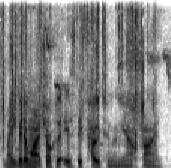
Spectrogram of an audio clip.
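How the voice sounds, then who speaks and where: A man's voice: deep voice, lively intonation, fast, a little hiss or hum. A man co-hosting a casual chat podcast, earnest, stumbling over first words. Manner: earnest, repeats words when starting. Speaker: podcast co-host.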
